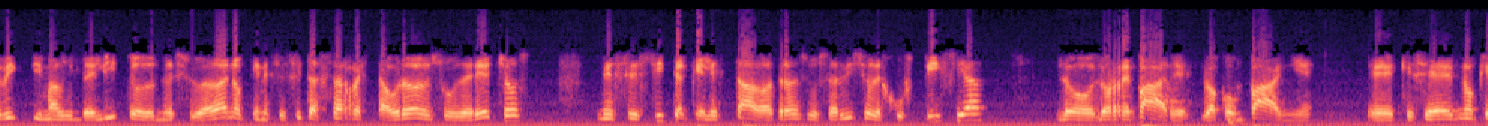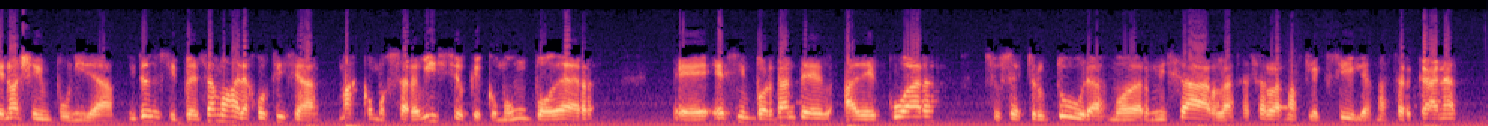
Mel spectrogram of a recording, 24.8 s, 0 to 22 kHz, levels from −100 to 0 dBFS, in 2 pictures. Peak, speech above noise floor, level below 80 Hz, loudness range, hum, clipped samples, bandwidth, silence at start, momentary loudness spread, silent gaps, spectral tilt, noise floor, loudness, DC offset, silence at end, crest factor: -2 dBFS; 25 dB; -42 dBFS; 1 LU; 50 Hz at -40 dBFS; under 0.1%; 15 kHz; 0 s; 7 LU; none; -5 dB/octave; -41 dBFS; -17 LUFS; under 0.1%; 0.25 s; 14 dB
